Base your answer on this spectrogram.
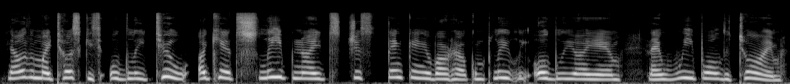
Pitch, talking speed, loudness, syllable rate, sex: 265 Hz, 190 wpm, -17 LUFS, 4.5 syllables/s, female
